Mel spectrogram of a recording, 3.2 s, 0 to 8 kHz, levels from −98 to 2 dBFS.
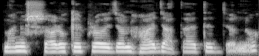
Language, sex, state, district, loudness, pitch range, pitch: Bengali, female, West Bengal, Kolkata, -15 LUFS, 165-185 Hz, 180 Hz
